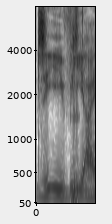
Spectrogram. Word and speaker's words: Zevia: How do you pronounce it? Zevia. Zevia.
